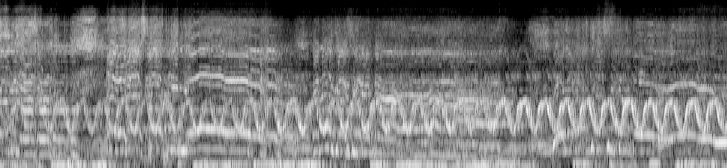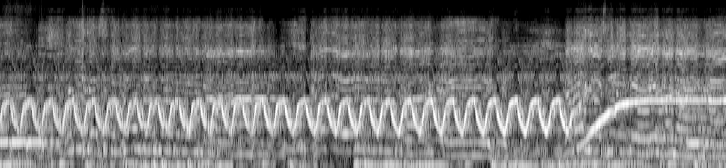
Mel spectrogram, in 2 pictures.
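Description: Electronic vehicle siren, going into a rapid up-and-down yelp of about four cycles a second from about a third of the way in. Near the end it glides up into a steady high tone.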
